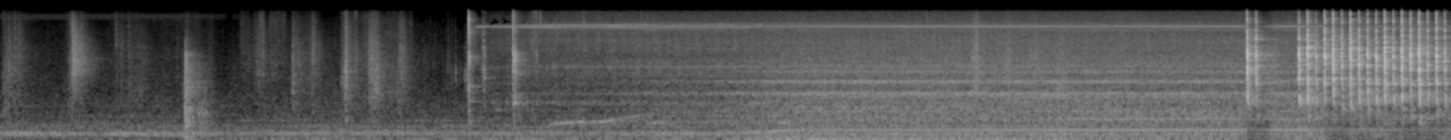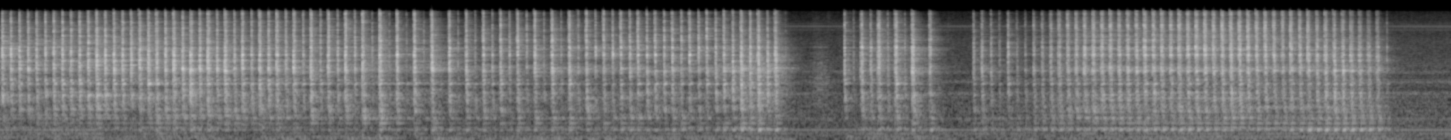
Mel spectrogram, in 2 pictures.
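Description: A wood lathe motor spins up with a rising hum that settles to a steady pitch. Then a turning gouge starts cutting the spinning burl-and-epoxy blank with a loud, rapid rattling chatter, the tool striking the out-of-round blank on every turn. The cutting breaks off briefly twice and resumes.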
